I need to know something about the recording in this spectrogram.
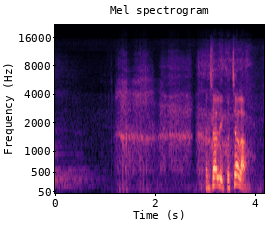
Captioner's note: snores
